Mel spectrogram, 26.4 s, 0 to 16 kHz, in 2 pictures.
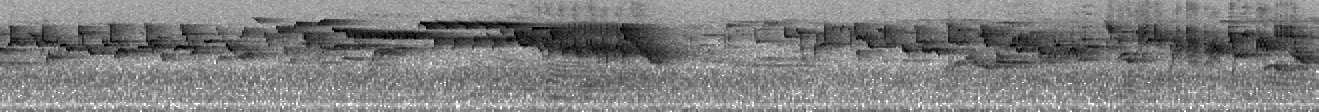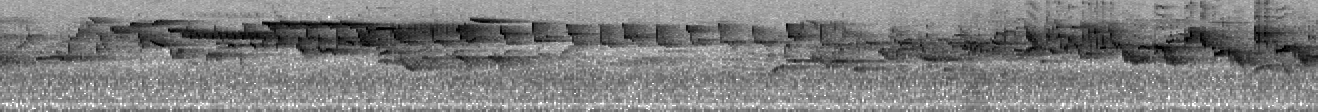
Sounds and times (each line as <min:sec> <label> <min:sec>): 0:00.0 Song Thrush 0:26.3
0:00.1 flies 0:26.3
